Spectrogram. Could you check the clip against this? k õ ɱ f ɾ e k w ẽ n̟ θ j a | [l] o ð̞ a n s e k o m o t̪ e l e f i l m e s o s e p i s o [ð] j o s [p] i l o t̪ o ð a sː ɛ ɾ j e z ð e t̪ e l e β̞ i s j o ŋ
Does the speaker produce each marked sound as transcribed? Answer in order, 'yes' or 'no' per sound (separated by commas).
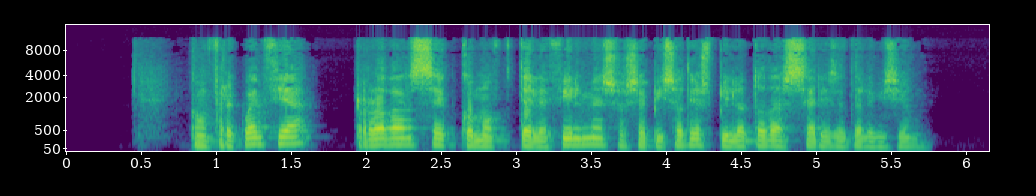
no, yes, yes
